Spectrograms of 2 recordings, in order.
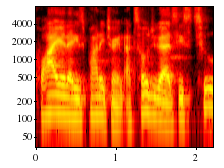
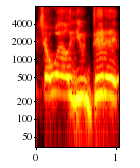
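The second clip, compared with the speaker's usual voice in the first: much higher, cheering praise; excited praise; 4 dB louder, slower than usual. Retold or imitated. Parent praising little son on the potty, high cheer. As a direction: cheer the toddler on.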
